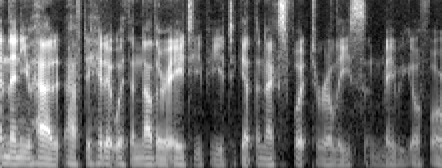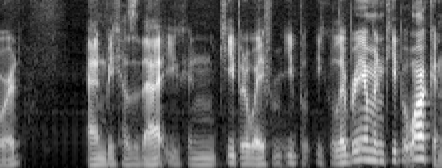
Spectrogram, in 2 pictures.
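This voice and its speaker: A man's put-on character voice, raspy and fairly low, very fast, with big swings in loudness, dry and close with no echo, on a very clean recording with a silent background. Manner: talking fast.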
